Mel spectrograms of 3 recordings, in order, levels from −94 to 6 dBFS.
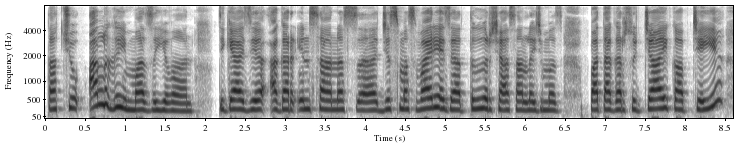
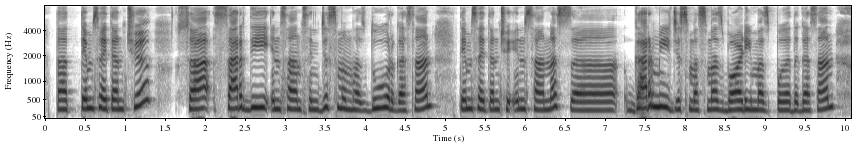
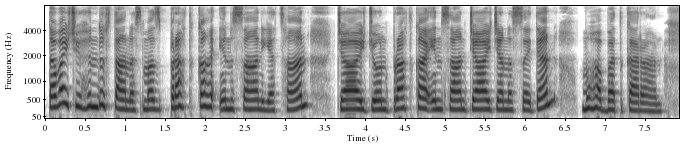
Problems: background sounds at intervals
